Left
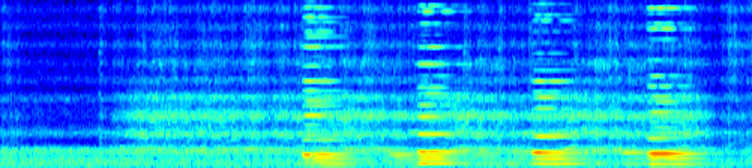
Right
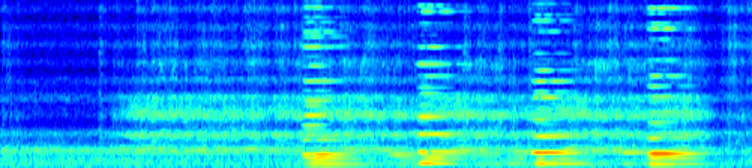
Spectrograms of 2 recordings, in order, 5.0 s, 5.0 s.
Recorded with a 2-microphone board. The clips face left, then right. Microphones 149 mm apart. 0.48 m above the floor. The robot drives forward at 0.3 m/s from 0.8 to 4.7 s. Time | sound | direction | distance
2.0 | a ringtone | 35° left (ahead or behind) | 1.6 m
